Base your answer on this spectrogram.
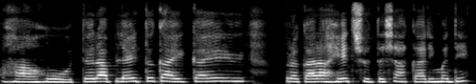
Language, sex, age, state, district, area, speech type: Marathi, female, 18-30, Maharashtra, Sangli, urban, spontaneous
